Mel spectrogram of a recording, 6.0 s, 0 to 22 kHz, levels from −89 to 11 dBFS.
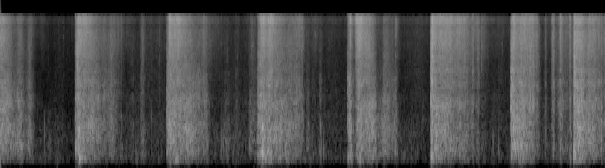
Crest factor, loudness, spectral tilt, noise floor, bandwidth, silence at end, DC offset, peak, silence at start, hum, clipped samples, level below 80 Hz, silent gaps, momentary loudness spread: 24 dB; -22 LUFS; 0.5 dB/octave; -45 dBFS; 16 kHz; 0 s; under 0.1%; -2 dBFS; 0 s; none; under 0.1%; -80 dBFS; none; 18 LU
